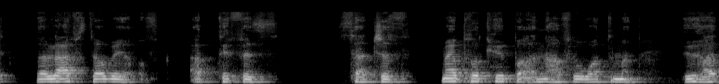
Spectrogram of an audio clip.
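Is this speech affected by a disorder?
Yes: cerebral palsy; voice tires at times.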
